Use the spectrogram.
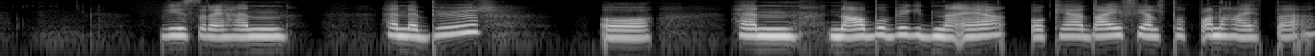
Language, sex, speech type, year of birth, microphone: Norwegian, female, spontaneous, 1990, Shure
